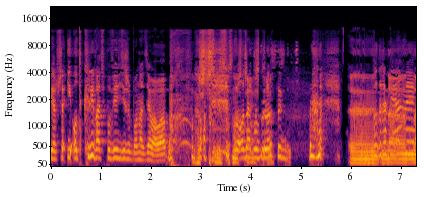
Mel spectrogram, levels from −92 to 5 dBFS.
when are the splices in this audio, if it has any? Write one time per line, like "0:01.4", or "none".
0:05.8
